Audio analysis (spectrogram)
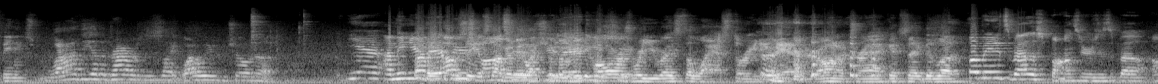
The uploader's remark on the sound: Ignore the terrible sound quality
